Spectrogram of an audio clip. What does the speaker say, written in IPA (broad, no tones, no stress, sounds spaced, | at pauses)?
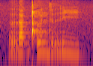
r a ǃʼ ɵ n d ə r i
